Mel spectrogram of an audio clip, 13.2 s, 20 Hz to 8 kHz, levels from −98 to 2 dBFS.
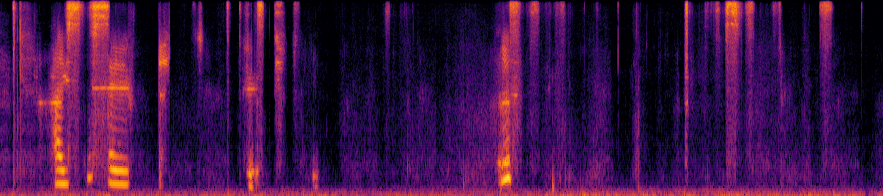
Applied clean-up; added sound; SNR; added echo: neural diffusion model UNIVERSE++.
